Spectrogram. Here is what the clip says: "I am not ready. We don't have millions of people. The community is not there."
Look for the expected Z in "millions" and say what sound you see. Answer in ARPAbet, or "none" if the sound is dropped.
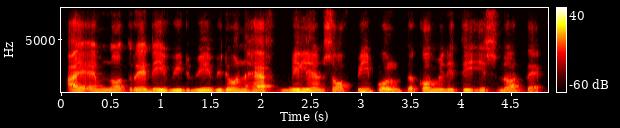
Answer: S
